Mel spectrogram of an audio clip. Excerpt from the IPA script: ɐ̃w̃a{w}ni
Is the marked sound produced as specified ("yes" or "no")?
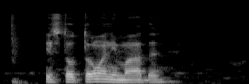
no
